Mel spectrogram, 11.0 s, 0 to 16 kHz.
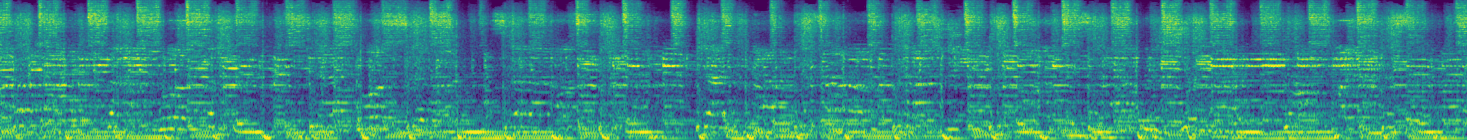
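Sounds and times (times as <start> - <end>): drum kit: 0.0 - 11.0
guitar: 0.0 - 11.0
live rock band playing: 0.0 - 11.0.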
